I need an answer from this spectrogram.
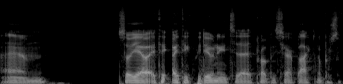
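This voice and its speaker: In a very clean recording with a silent background, a man with a Dublin accent talks at a very fast pace. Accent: Dublin Irish. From Ireland, Dublin. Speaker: podcast host. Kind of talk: casual chat. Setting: live stream. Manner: halting, repetitive.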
